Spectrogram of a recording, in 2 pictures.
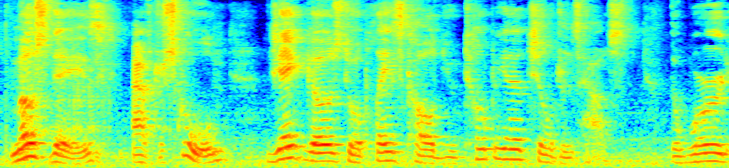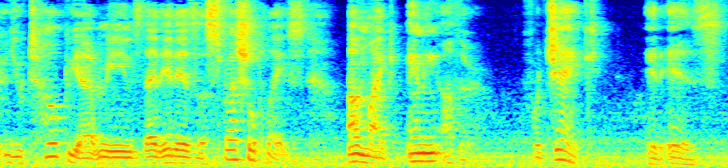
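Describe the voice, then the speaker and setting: Slow-reading man in a roomy space. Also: mid-range voice, lively intonation, darkish tone. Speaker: picture book reader. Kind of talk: expressive read-aloud of a children's storybook. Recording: roomy, distant mic with faint noise.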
